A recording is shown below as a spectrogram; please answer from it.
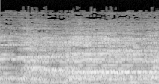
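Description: Choir and orchestra performing a choral cantata, sustained massed voices over orchestral accompaniment.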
